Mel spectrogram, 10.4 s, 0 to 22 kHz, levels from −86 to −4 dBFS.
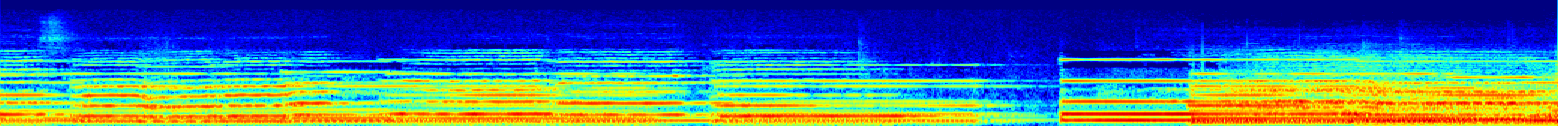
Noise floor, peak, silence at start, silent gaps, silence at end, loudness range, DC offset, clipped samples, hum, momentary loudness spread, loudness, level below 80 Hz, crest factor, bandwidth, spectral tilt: -36 dBFS; 0 dBFS; 0 s; none; 0 s; 6 LU; under 0.1%; under 0.1%; none; 8 LU; -14 LUFS; -42 dBFS; 14 dB; 6.8 kHz; -8.5 dB/octave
